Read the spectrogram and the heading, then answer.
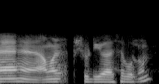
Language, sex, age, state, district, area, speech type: Bengali, male, 30-45, West Bengal, Nadia, rural, conversation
